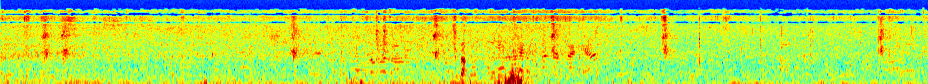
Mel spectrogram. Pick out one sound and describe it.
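Footsteps tap on pavement nearby.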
